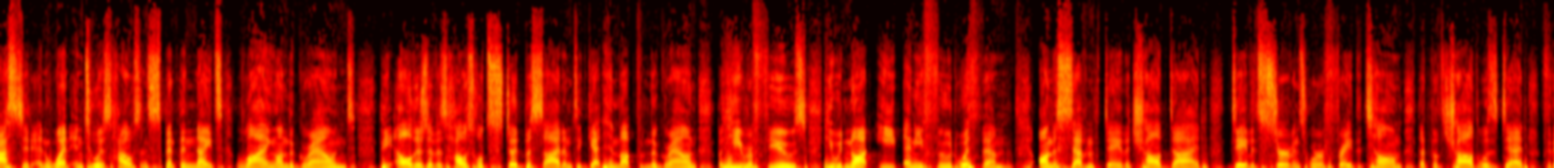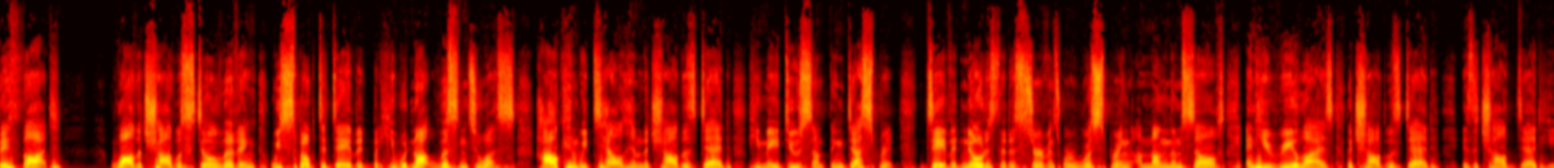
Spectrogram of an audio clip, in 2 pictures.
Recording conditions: large echoing room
